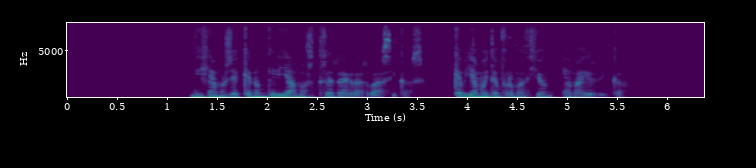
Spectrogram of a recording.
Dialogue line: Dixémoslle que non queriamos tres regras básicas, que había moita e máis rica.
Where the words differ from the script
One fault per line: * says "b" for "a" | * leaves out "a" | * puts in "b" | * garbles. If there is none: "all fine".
* puts in "información"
